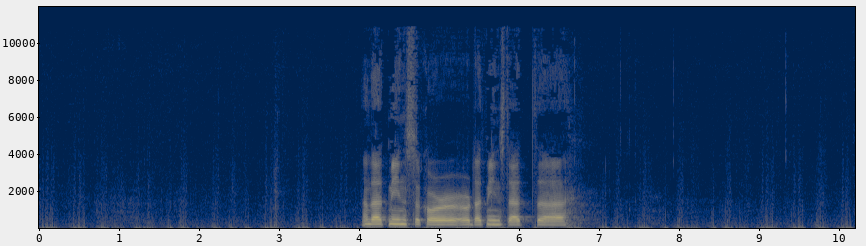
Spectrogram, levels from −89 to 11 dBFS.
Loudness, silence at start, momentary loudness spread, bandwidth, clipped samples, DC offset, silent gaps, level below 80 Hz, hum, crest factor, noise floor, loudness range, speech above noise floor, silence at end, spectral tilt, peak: -28 LUFS; 0.45 s; 7 LU; 11.5 kHz; under 0.1%; under 0.1%; none; -58 dBFS; none; 22 dB; -59 dBFS; 9 LU; 32 dB; 3.5 s; -5.5 dB/octave; -10 dBFS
